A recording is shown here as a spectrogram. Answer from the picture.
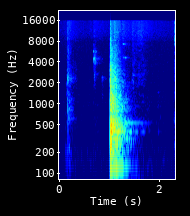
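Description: A drinking glass set down on a desk: one sharp knock about a second in, with a short ringing tail.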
